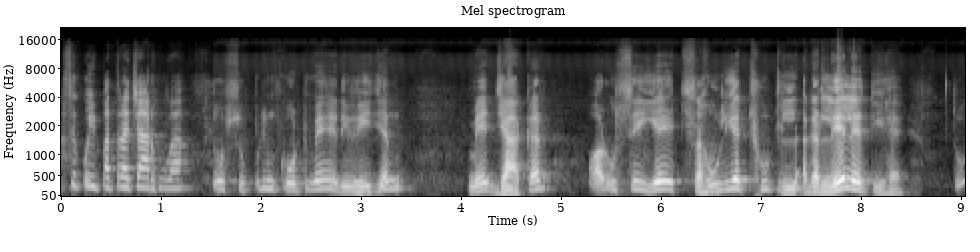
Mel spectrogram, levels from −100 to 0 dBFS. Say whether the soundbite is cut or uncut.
cut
